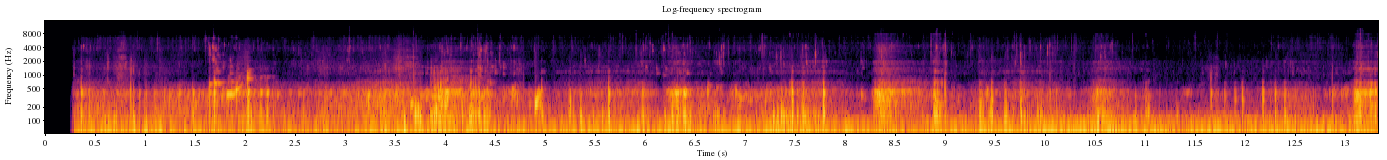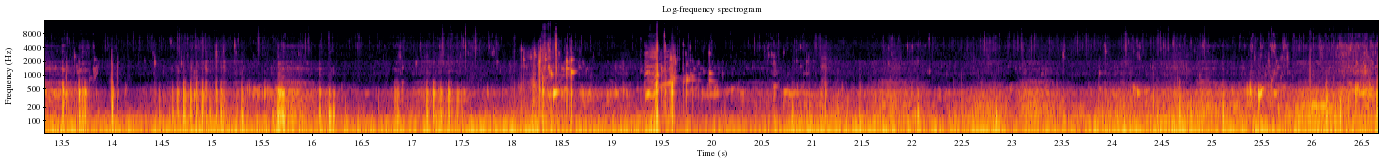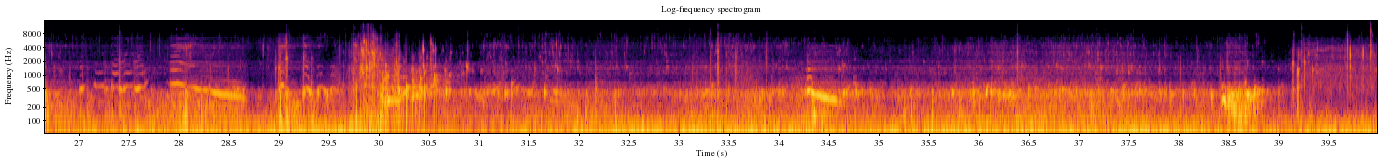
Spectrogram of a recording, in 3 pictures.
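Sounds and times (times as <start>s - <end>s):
water gurgling: 0.3s - 8.0s, 16.7s - 39.9s
muffled underwater rumble: 0.3s - 39.9s.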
